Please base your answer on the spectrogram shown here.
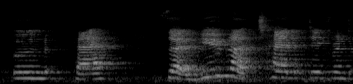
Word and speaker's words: pez: And your fish, now remember that sound at the end is different. Un pez. Un pez.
